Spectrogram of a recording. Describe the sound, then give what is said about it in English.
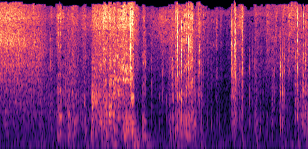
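Crisp rustling and crinkling of a regular paper bag being handled and cut to make a mask, with irregular bursts of crackle lasting a few seconds and no talking. “I'll just make a paper bag mask right now.”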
